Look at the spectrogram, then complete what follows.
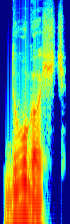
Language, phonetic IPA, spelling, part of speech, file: Polish, [ˈdwuɡɔɕt͡ɕ], długość, noun, Pl-długość.ogg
